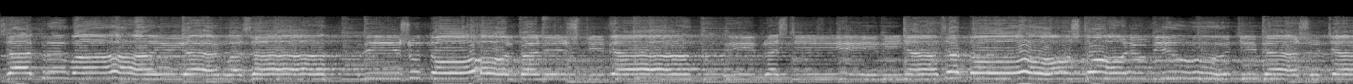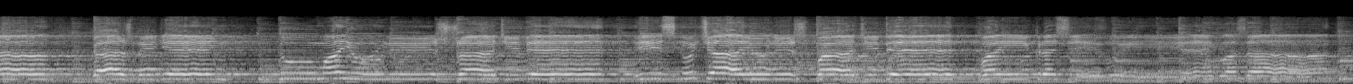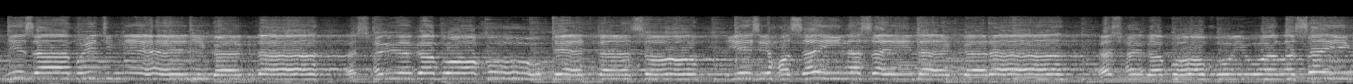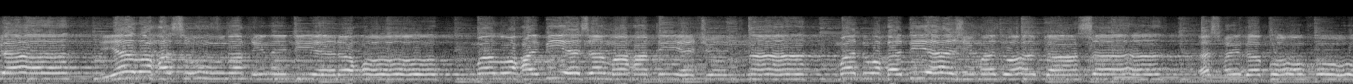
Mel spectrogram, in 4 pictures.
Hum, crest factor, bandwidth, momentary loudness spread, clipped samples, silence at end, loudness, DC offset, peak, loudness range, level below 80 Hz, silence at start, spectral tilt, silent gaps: none; 10 dB; 10 kHz; 7 LU; under 0.1%; 0 s; -12 LUFS; under 0.1%; -4 dBFS; 3 LU; -48 dBFS; 0 s; -2.5 dB/octave; none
